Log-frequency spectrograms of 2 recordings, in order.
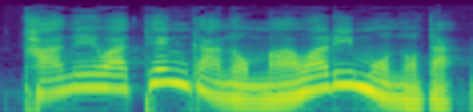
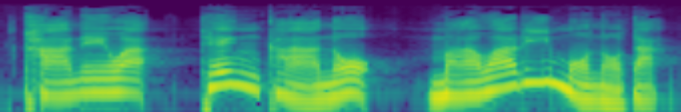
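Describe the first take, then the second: First: The phrase is said at a faster pace. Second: The phrase is said at a slower pace.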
